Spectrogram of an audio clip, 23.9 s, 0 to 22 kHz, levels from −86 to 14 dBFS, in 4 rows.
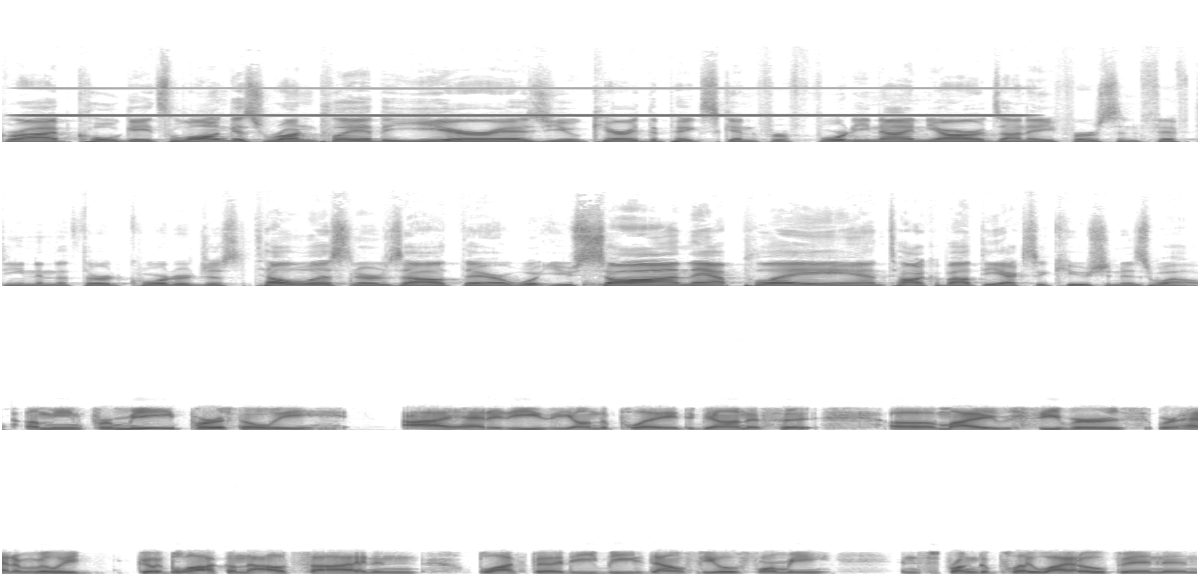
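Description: From the very start until about 5.22 s, a thin, steady whistle at 4.2 kHz sits behind the sound, only a little quieter than it, and its level swells and fades slowly as it holds. This is a feedback whistle. It is likely that sound from a loudspeaker was reaching the microphone with enough gain to sit just at the edge of feedback, so a single high tone kept ringing on without building into a runaway howl.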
